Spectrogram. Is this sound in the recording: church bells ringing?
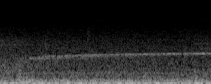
no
